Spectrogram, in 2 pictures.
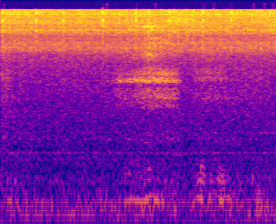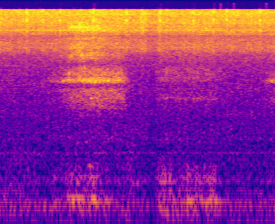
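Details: Sleeping dog snoring contentedly: soft, low, rumbling breath sounds in slow cycles over a steady background hum.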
